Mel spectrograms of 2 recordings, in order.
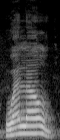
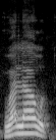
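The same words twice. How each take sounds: Both takes have the same delivery.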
